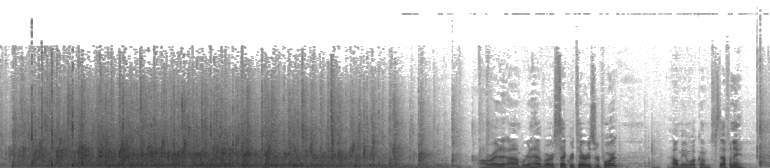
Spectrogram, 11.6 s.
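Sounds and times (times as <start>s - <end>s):
audience applause thanking a speaker at a meeting: 0.0s - 7.5s
speech: 8.1s - 9.5s, 10.1s - 11.3s.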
